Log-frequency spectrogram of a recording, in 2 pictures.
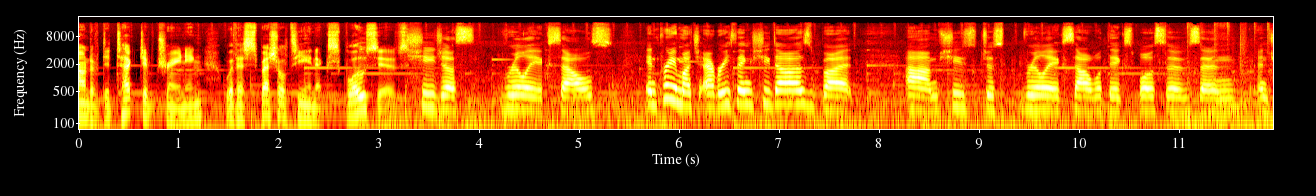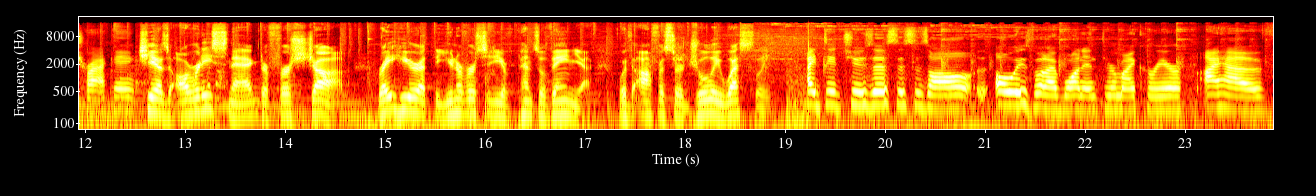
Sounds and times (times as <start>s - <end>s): Music: 0.0s - 23.8s
Speech: 11.9s - 23.8s.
